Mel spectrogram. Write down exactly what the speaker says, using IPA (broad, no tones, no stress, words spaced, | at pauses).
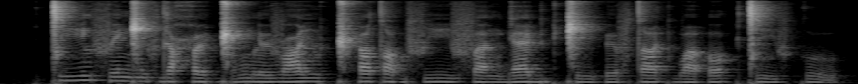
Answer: ǀiːl feŋ͡ǁifdə ħʏɡ͡ǁɔŋ lʏvʕiːu̯ ǁʰʏtˤæb fiːvfaŋ ɡæbʲəkǁiː ʔʏftˤiːkbɑ ʔɔkǀiːfku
